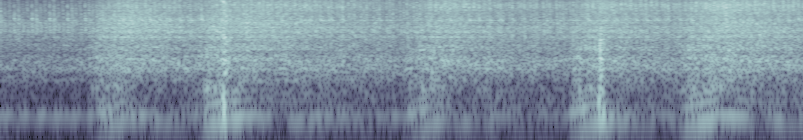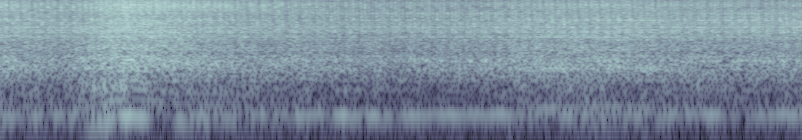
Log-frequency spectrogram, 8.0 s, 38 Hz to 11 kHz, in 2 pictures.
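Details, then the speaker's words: Chevette barn find on first drive in over 10 years, first gear: rough idle with intermittent stumble and popping every second or two, slight misfire; owner suspects timing or plugs. "Definitely misfiring still slightly. Not a massive miss."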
